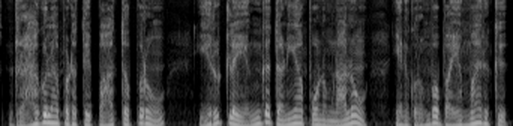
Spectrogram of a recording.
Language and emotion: Tamil, fearful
